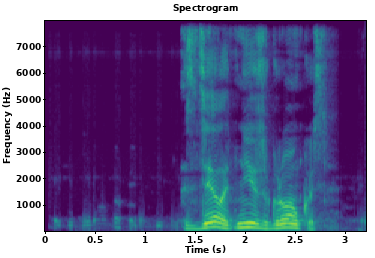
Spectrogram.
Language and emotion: Russian, angry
